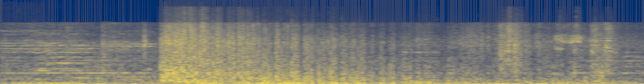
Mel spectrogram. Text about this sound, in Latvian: Sprādziena brīdi video reģistratorā fiksēja arī kāds autovadītājs.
